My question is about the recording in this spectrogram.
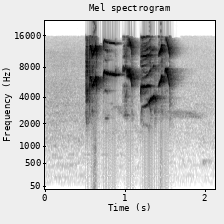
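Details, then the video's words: Caged orange-headed thrush with energetic song, played to prompt silent birds to sing: a continuous run of very high, squeaky, jumbled twittering notes ending in a thin trailing whistle. "PANCINGAN ANIS MERAH GACOR INI ATASI BURUNG MACET BUNYI"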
